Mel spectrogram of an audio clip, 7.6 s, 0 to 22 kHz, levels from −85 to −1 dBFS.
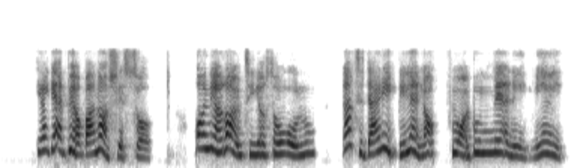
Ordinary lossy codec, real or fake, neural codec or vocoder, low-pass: AAC, 48 kbps; fake; codec, 16 kHz, 1 kbps, FunCodec, trained on LibriTTS, 50 frames a second; 7.2 kHz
